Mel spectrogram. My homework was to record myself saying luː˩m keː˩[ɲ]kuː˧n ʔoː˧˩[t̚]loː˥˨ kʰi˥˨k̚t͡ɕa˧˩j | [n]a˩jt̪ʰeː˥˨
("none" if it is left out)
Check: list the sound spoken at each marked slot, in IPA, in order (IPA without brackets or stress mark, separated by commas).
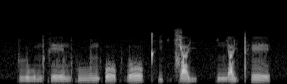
m, k̚, ɲ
